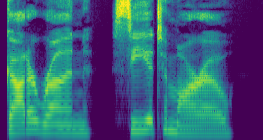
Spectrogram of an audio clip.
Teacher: The stress was on run and tomorrow. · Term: stressed words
